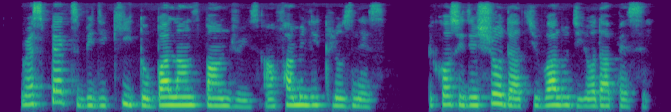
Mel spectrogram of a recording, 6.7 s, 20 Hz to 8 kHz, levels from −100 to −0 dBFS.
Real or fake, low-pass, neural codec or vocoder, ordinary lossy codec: real; 7.2 kHz; none; none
